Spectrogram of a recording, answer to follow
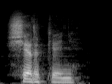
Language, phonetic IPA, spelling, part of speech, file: Polish, [ˈɕɛrpʲjɛ̇̃ɲ], sierpień, noun, Pl-sierpień.ogg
